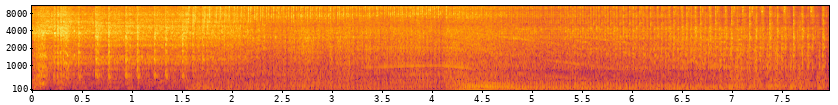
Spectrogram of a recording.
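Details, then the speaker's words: Generac 22kW Guardian air-cooled propane standby generator: catches and runs unevenly for a few seconds, then sags and stalls, setting error 1501 RPM sense loss, sometimes 1902 undervoltage; fuel pressure loss at the LP regulator suspected. "Get a start stall. Sets an error, RPM sense loss, which is 1501."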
